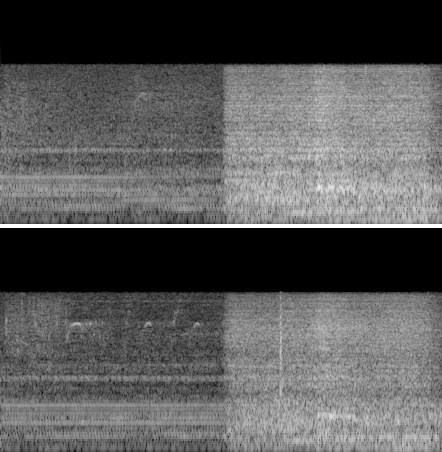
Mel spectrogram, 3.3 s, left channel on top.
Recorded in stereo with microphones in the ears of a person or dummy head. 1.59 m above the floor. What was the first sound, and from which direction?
Breathing, 35° left (ahead or behind).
